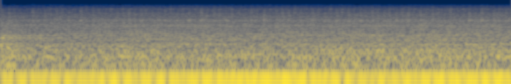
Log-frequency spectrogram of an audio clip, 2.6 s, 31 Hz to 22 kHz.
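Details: 1991 Mercedes-Benz R129 500SL, cold start after replacing the idle control valve hoses, during California emissions prep: deep steady drone with a gentle, even throb as the air pump runs normally before it shuts off.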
